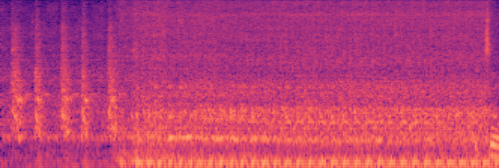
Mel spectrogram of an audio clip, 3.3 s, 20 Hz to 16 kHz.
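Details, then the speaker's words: 2018 Odes 1000 X4 LT two-cylinder UTV, slow top speed and hard shifting: catches after cranking puffs into uneven, lumpy idle; not running on both cylinders, likely injector problem. "it's got a it's a little rough so that might have been the whole problem is that we're not running on both cylinders"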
